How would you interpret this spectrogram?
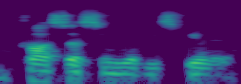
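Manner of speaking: normal talking voice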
